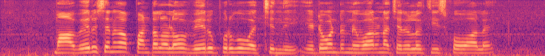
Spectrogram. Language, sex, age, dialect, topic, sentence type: Telugu, female, 31-35, Telangana, agriculture, question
